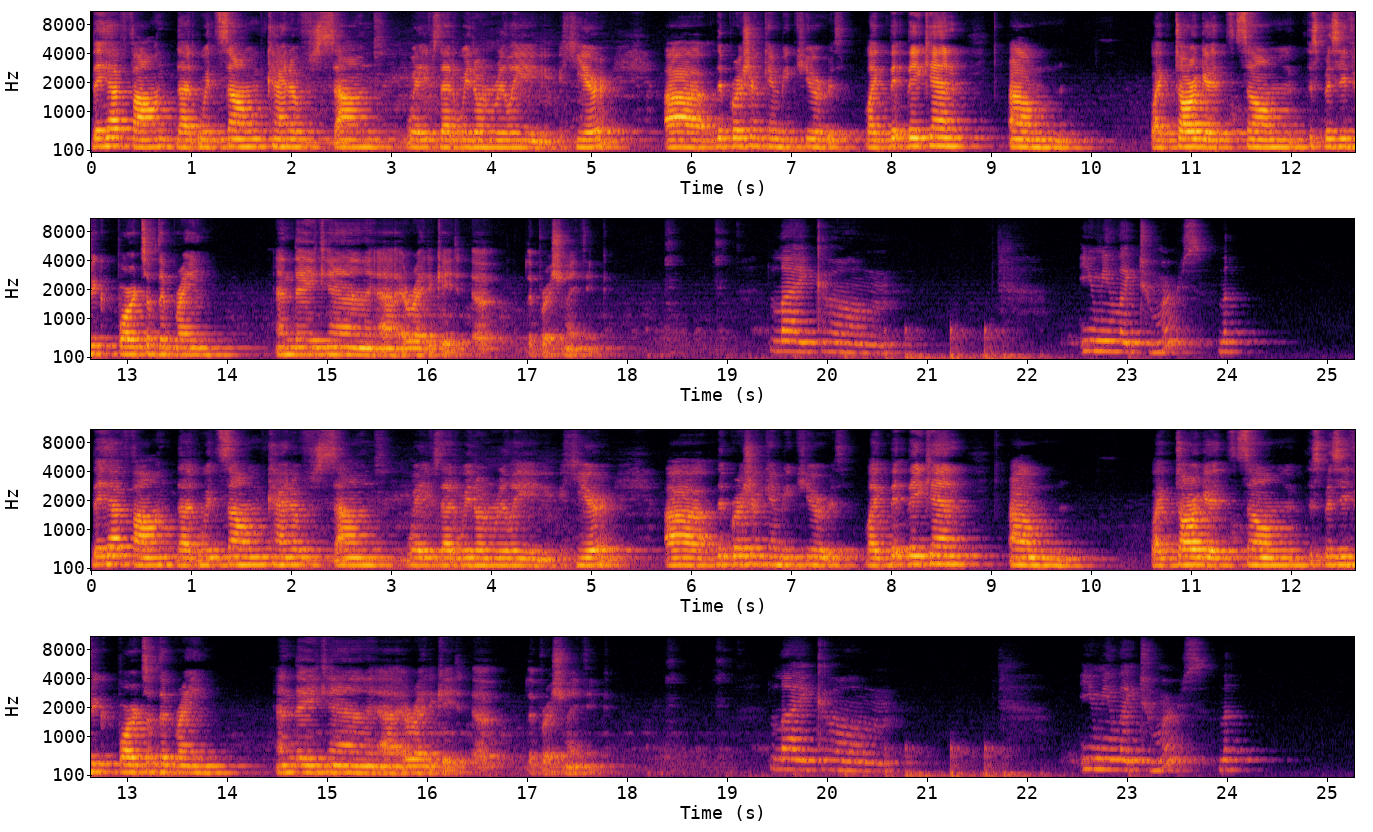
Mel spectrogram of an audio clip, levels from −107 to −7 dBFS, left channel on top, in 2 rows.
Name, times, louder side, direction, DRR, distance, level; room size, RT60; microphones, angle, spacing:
voice 1, 0.0-5.2 5.7-7.5 7.7-8.7 9.2-9.7 10.6-13.8 14.5-16.6 17.0-17.7, left 1 dB, 85° left, 1 dB, 0.9 m, -25 dB
voice 2, 19.4-20.7 22.5-24.0, left 2 dB, 40° left, 1 dB, 1.1 m, -36 dB
10.5 x 3.8 x 2.7 m, 0.75 s
head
